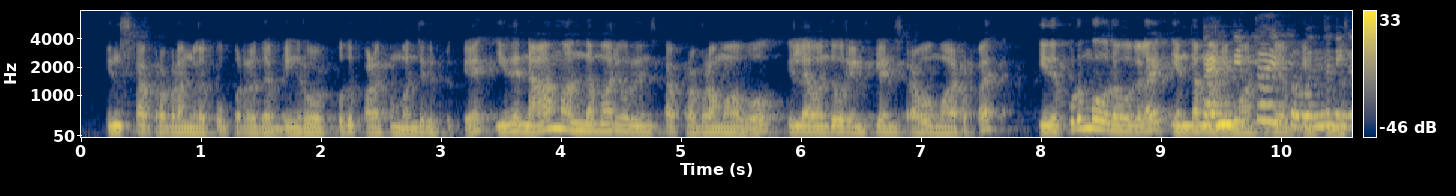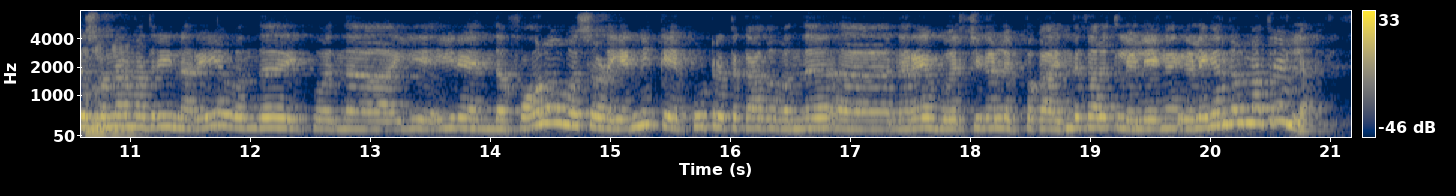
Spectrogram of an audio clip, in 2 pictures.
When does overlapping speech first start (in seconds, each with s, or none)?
9.4 s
